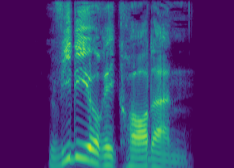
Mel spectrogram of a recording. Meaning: dative plural of Videorekorder
- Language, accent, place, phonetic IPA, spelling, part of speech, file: German, Germany, Berlin, [ˈvideoʁeˌkɔʁdɐn], Videorekordern, noun, De-Videorekordern.ogg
